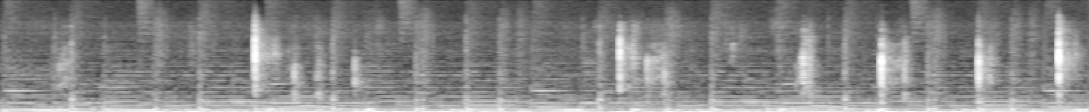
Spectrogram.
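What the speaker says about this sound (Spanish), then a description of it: "cortamos el boniato que hemos asado previamente en daditos" Knife dicing roasted sweet potato into small cubes on a cutting board, a steady series of close, crisp chopping taps with a few sharper knocks, set against soft background music and no talking.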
